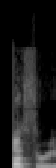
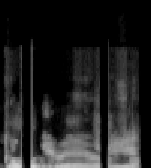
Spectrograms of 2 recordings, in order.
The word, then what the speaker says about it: Gauthier: Cutter I think it's Guthrie. I think is how it's pronounced. But it's Oh, it's Gauthier. or Gauthier. Way.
